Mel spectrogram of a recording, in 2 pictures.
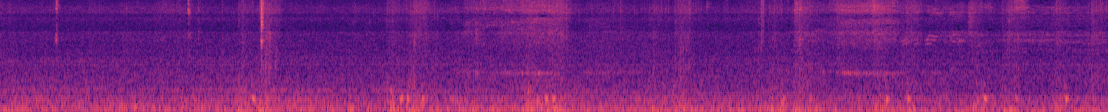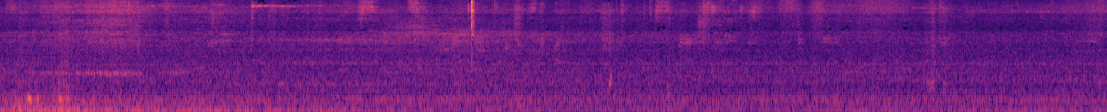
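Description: A car engine hums and tyres roll on the road from inside the car, slowing down.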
